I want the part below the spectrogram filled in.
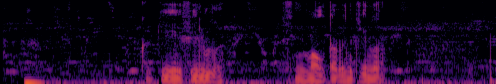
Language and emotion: Russian, neutral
